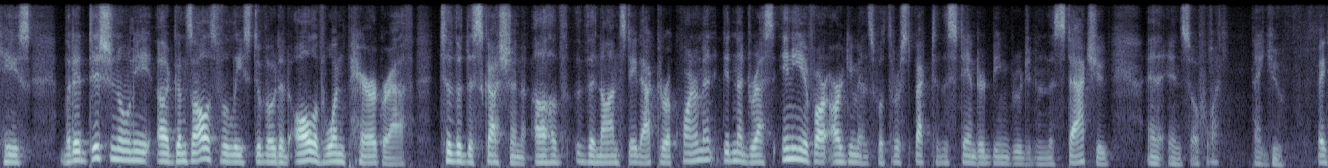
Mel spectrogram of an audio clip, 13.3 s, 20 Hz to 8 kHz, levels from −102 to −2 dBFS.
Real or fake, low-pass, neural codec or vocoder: fake; 7.2 kHz; codec, 16 kHz in and 24 kHz out, 0.6 kbps, FocalCodec, streaming, 4096 codes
